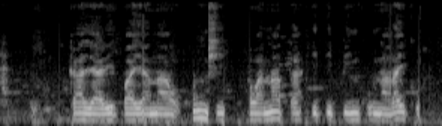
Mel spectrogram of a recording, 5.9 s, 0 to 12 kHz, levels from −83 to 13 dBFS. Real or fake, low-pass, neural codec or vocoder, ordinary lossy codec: real; 10.8 kHz; none; AAC, 64 kbps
